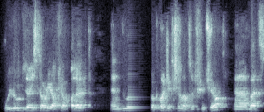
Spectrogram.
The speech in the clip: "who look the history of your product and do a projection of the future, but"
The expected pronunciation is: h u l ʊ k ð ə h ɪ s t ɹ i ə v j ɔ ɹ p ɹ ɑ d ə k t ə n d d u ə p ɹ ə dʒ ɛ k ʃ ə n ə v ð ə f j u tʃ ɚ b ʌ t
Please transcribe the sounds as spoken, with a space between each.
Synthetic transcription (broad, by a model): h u l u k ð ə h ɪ s t ɹ i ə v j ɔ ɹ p ɑ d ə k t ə n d d u ə p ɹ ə dʒ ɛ k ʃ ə n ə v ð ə f j u tʃ ɚ b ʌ t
